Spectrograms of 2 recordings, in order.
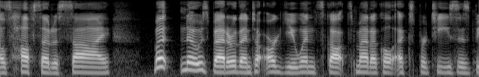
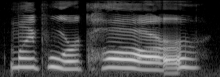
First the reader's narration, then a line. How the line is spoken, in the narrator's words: he moans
